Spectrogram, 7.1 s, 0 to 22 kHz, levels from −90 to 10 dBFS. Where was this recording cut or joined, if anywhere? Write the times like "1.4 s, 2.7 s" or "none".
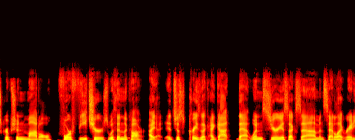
1.1 s, 4.6 s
